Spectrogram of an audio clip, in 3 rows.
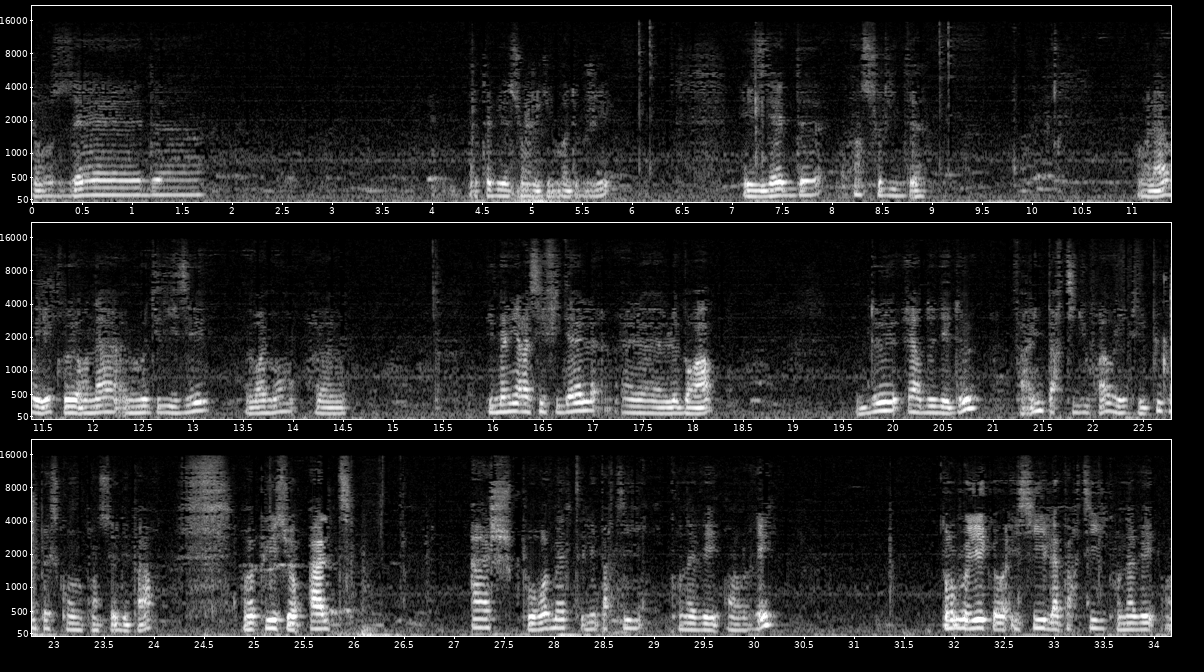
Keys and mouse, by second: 4.5 Tab, 7.3 z, 9.9 middle click, 11.0 middle click, 11.4 middle click, 12.0-13.2 middle drag, 20.7 middle click, 27.3 alt+h, 33.1-34.1 middle drag.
